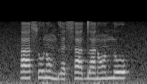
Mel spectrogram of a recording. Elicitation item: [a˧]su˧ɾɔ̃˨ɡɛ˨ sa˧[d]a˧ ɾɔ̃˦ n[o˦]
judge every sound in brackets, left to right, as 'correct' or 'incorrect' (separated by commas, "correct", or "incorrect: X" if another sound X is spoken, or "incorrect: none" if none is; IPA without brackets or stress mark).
correct, correct, correct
